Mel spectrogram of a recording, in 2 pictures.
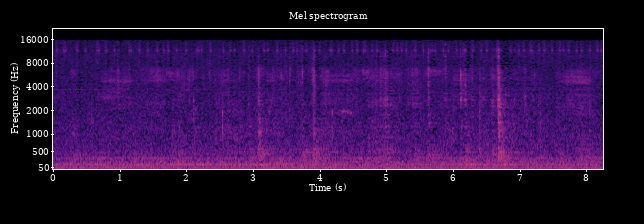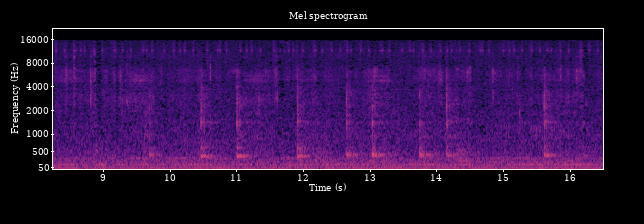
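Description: Faint scattered clicks and light taps of gloved hands handling a capped brake line and its fittings on a truck frame rail, coming more often in the second half, over a steady low hum.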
